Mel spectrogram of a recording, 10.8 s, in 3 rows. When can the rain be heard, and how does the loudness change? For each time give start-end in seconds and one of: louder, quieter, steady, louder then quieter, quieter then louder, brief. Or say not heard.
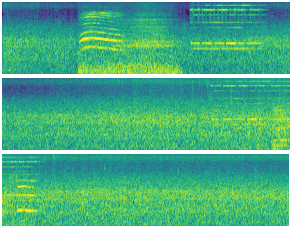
0.0-10.7 louder.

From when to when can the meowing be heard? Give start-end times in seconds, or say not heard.
0.9-2.3, 6.8-7.7.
